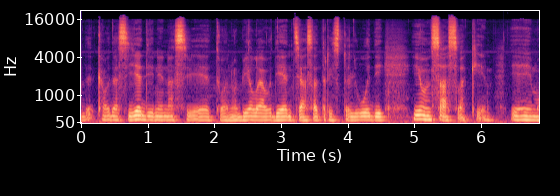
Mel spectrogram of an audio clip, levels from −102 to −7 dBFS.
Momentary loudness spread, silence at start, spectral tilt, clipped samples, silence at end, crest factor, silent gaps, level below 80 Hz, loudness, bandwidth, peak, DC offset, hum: 12 LU; 0 s; -5 dB/octave; under 0.1%; 0 s; 18 dB; none; -46 dBFS; -20 LUFS; 18 kHz; -2 dBFS; under 0.1%; none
